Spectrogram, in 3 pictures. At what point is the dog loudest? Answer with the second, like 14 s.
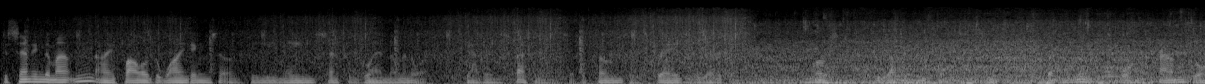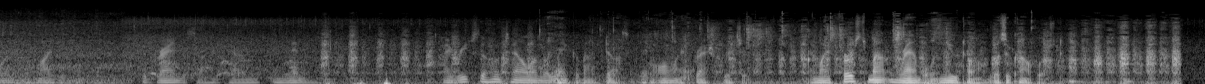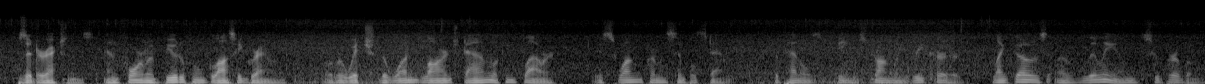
23 s.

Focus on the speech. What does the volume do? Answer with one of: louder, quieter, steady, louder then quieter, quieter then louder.
louder then quieter.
